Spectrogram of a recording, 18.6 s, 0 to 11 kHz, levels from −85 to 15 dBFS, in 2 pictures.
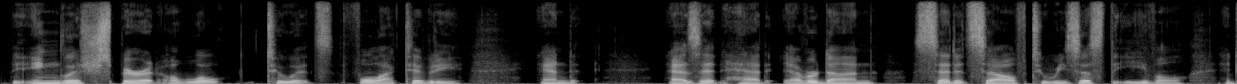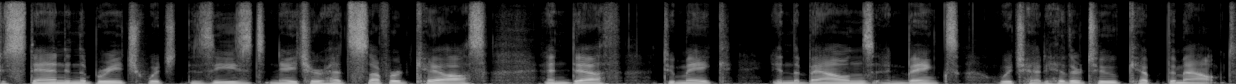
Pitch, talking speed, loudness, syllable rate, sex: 130 Hz, 150 wpm, -19 LUFS, 4.4 syllables/s, male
